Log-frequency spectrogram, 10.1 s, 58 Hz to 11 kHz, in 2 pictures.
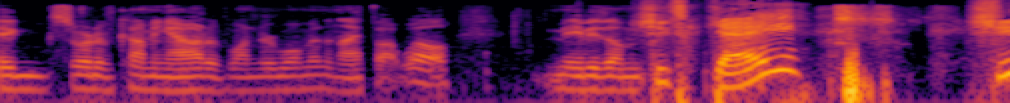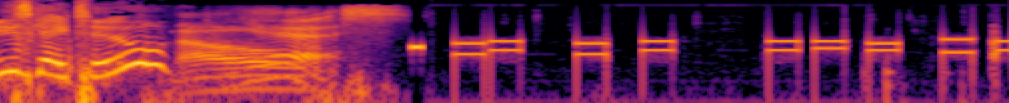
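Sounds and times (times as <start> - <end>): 
speech: 0.0 - 7.1
touch-tone telephone keypad dialing beeps: 7.3 - 10.0.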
